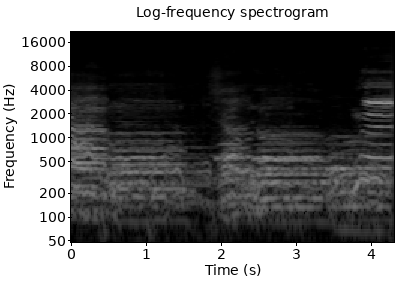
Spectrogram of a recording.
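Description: A group of voices singing together without accompaniment, holding long notes, with a short break between phrases about halfway through.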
